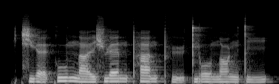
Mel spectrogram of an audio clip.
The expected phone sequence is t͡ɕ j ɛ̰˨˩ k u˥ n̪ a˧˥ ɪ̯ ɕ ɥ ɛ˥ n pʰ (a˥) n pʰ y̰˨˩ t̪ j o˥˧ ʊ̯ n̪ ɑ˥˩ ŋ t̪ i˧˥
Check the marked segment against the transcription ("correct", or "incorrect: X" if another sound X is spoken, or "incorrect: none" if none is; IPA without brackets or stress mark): correct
